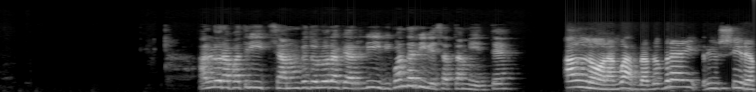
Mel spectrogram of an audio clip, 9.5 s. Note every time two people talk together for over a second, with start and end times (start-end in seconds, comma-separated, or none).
none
